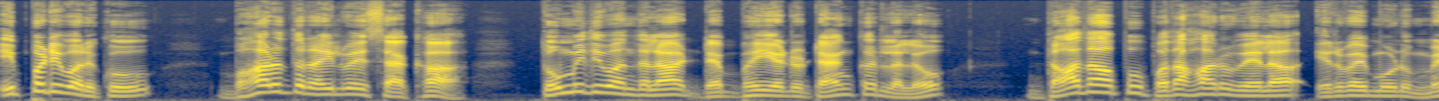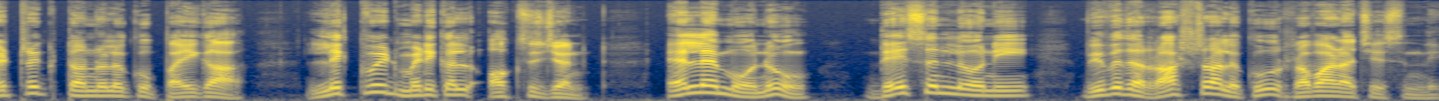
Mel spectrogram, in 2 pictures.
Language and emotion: Telugu, neutral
